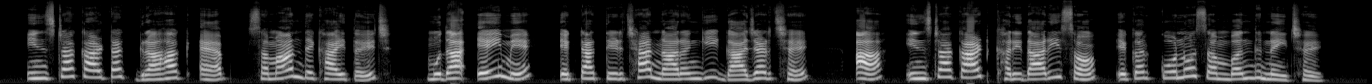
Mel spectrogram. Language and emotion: Maithili, neutral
